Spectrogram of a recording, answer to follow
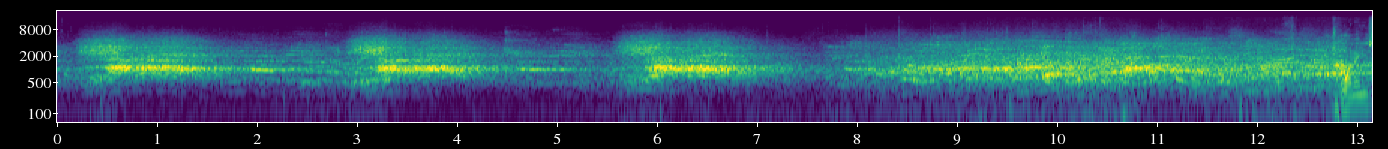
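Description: Gymnasium crowd at a high school basketball game: three loud swells of crowd shouting, about three seconds apart, then a steady crowd din, with a basketball bouncing on the hardwood.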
